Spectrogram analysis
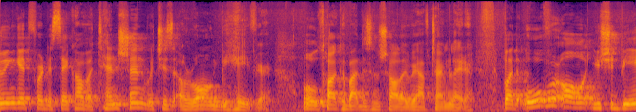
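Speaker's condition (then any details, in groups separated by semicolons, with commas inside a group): No condition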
